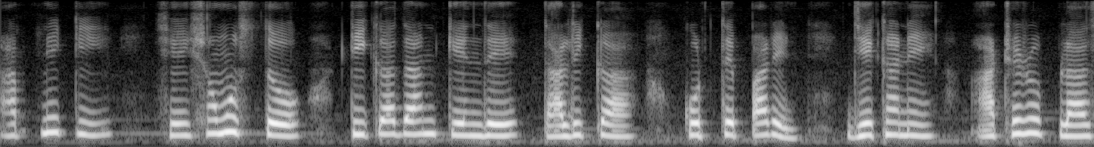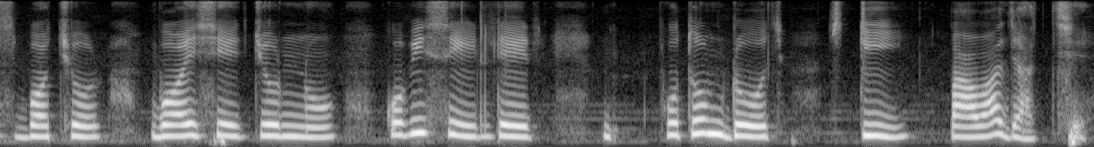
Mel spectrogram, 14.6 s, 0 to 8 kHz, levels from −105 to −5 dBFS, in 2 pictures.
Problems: none marked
